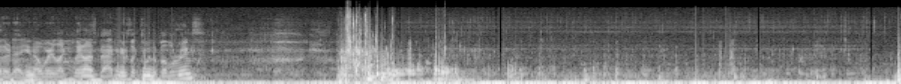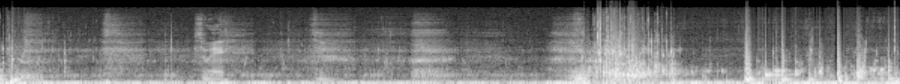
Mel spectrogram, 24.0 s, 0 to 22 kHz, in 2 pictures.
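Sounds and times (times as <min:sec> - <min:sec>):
muffled underwater rumble: 0:00.0 - 0:24.0
loud water splash: 0:04.5 - 0:06.1, 0:19.6 - 0:21.2
clicks and gurgles of bubbles: 0:04.5 - 0:13.0, 0:19.7 - 0:24.0.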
